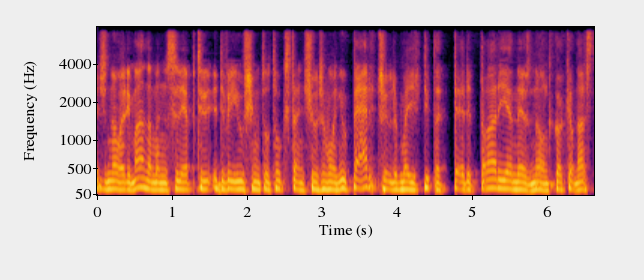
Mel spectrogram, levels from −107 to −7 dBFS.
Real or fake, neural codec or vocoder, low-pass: fake; codec, 16 kHz, 1.1 kbps, Voila-Tokenizer; 7.2 kHz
